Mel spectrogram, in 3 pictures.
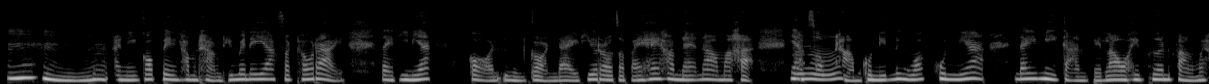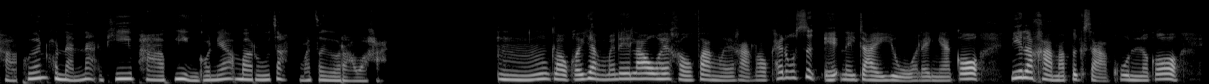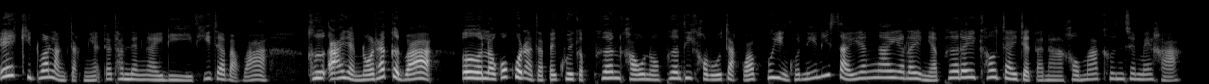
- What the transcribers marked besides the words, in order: distorted speech
- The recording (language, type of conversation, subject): Thai, advice, ฉันจะค่อยๆ สร้างความเชื่อใจกับคนที่เพิ่งรู้จักได้อย่างไร?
